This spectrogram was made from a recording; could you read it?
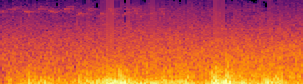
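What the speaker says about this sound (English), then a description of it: "It seems there's a storm coming" Distant rumbles of thunder from an approaching storm in the game Alan Wake Remastered, two low rolling swells over a windy, hissing background, with no voices.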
